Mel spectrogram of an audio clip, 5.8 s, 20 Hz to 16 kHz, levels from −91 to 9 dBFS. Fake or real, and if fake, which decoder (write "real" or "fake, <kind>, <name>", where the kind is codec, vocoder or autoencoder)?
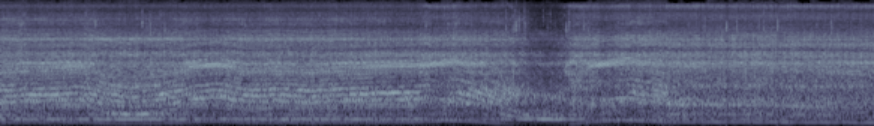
fake, vocoder, Vocos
